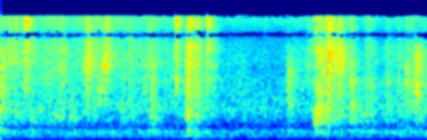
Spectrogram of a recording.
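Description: Dry-erase marker drawing on a whiteboard: several short scratchy strokes, the longest about three seconds in.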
